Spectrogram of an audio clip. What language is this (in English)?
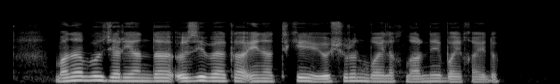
Uyghur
